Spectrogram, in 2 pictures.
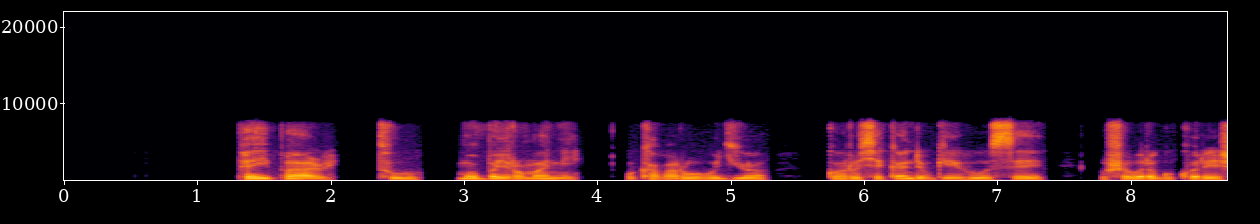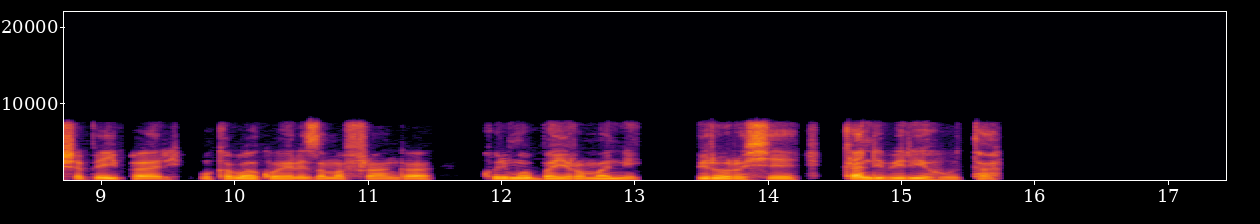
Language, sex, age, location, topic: Kinyarwanda, male, 18-24, Kigali, finance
